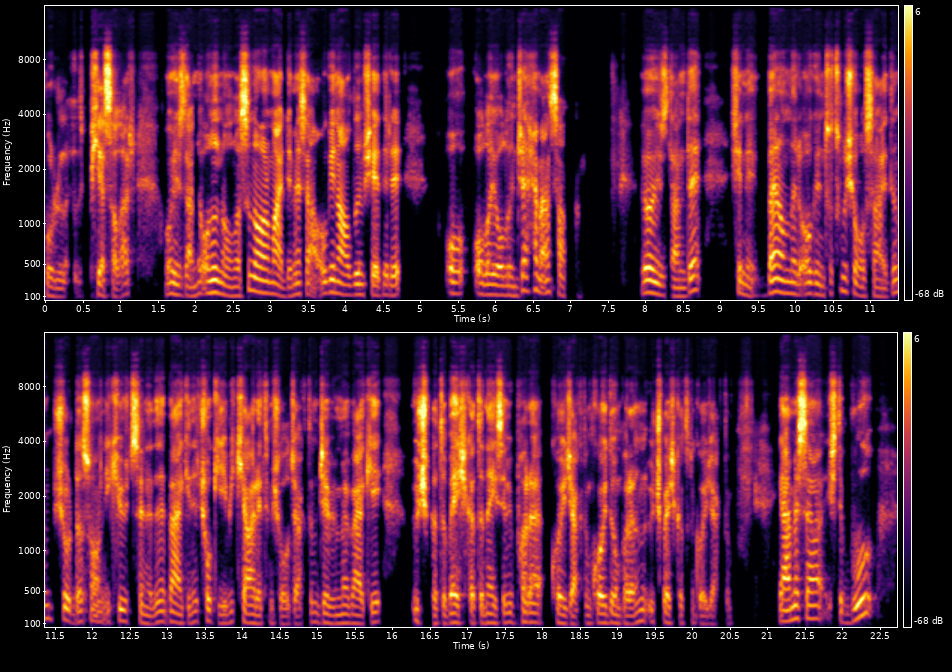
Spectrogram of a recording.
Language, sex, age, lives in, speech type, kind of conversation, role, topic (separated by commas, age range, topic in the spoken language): Turkish, male, 45-49, Spain, conversation, advice, user, Başarısızlık korkusu yüzünden yeni bir projeye başlamayı neden erteliyorum?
